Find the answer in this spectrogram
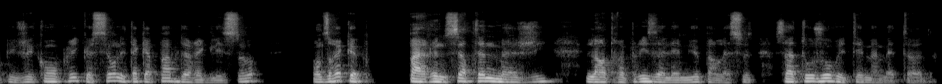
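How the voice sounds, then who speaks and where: An older man with a Québécois French accent speaks as an interview guest, his husky voice sitting at an ordinary middle pitch. He talks earnestly and reflectively, circling back on phrases and leaning on fillers as he thinks. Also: darkish tone. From Haiti. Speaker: business owner guest. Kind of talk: casual interview conversation.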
